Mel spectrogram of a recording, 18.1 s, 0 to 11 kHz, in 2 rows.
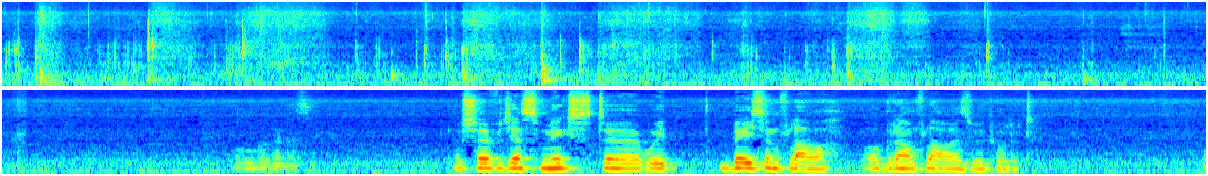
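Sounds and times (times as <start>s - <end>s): hand squelching batter: 0.0s - 7.6s.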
